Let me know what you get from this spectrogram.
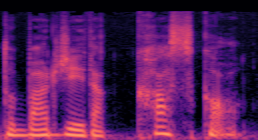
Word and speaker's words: Costco: I dzisiaj będziemy rozmawiali na temat Kostko.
